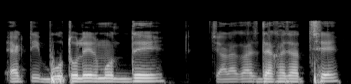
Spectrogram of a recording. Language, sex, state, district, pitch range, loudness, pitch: Bengali, male, West Bengal, Cooch Behar, 130-145 Hz, -15 LUFS, 140 Hz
